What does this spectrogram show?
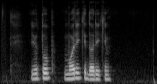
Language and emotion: Russian, neutral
